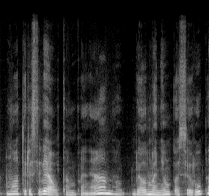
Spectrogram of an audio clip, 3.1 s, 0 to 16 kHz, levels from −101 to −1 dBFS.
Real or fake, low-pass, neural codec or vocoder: fake; 14.4 kHz; codec, 44.1 kHz, 7.8 kbps, Pupu-Codec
